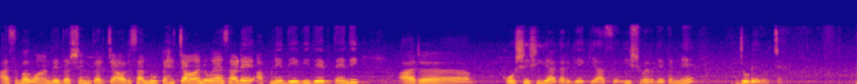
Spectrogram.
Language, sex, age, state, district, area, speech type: Dogri, female, 45-60, Jammu and Kashmir, Jammu, rural, spontaneous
